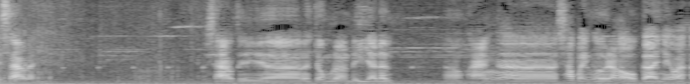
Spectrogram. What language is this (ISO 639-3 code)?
vie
